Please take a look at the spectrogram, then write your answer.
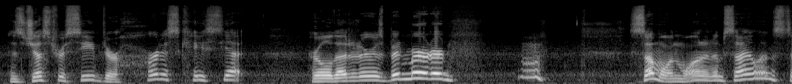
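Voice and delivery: mock movie-trailer narration; dramatic blurb read. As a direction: sell the thriller like a trailer voice. Reads solicit blurb, raised.

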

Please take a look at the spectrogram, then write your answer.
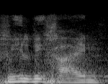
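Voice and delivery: low muttered redo; low muttered correction of the line. Shown as a demonstration. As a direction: mutter it low under the breath. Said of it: "Actually, that should have been like".

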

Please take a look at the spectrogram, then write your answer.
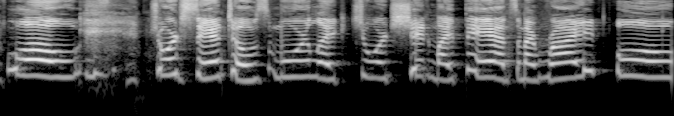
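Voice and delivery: high, loud hammed-up diva voice. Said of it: "sounds just like [name]".

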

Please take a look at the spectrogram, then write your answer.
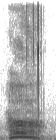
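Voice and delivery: sudden shocked intake of breath; real startled gasp; sharp gasp. Real, not acted. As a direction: gasp in alarm. Realizes she read address aloud.

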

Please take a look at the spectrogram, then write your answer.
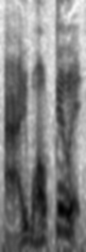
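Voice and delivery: cheeky high retort; impudent. Acted. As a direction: answer back impudently. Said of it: "retorted the red-haired lad impudently".

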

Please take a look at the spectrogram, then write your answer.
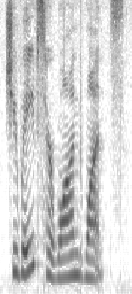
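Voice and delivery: ordinary delivery

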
